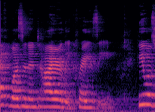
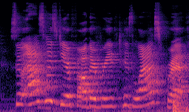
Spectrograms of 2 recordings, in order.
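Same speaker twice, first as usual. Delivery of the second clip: ordinary delivery, nothing marked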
